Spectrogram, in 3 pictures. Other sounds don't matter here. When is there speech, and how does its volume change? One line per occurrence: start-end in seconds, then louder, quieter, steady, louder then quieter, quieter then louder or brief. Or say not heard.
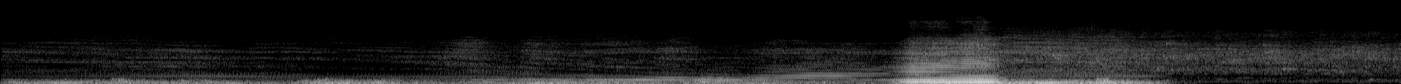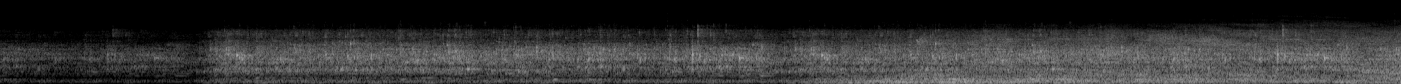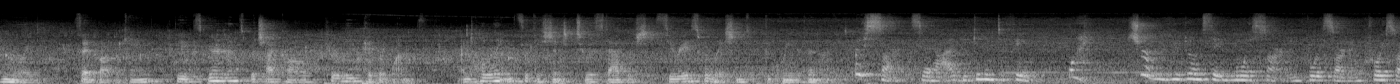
28.0-41.9 steady.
